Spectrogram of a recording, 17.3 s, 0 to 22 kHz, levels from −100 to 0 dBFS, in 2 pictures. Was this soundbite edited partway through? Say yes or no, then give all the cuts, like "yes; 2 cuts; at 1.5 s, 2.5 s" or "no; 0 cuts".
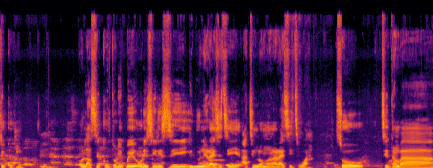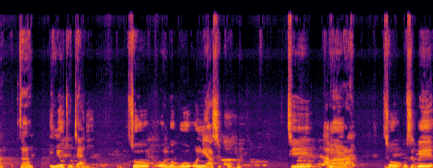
no; 0 cuts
